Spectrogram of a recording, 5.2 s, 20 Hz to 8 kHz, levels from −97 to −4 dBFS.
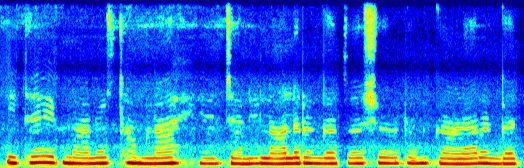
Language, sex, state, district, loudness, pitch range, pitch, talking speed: Marathi, female, Maharashtra, Gondia, -12 LUFS, 255-270 Hz, 260 Hz, 135 wpm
